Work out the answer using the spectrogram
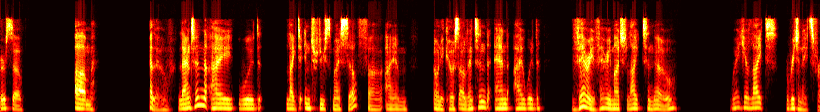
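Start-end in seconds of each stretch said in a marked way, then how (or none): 3.0-16.4 whispered, hushed voice. A player's character leans in to introduce themselves to a lantern, whispering. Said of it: "I do have to whisper".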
